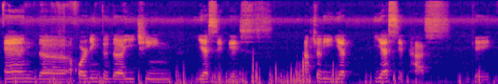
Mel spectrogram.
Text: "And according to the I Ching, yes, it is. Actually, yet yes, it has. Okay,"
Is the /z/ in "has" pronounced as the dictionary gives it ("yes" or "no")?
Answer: no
